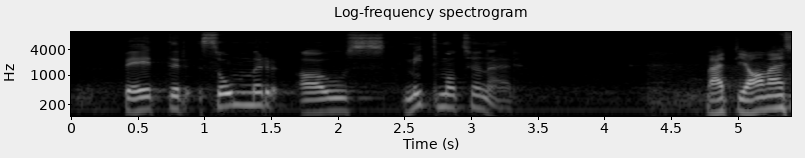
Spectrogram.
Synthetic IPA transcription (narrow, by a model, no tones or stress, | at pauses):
peːtəɾsʊmːəɾɑwsmɪtmɔt͡sjɔnæ̰ːɾ | ʋætiɑːʋæs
